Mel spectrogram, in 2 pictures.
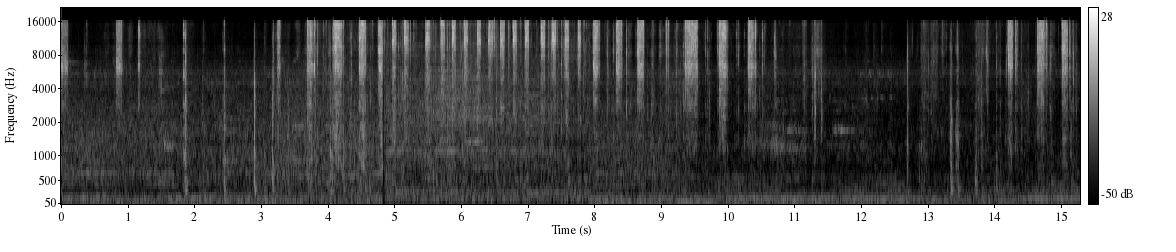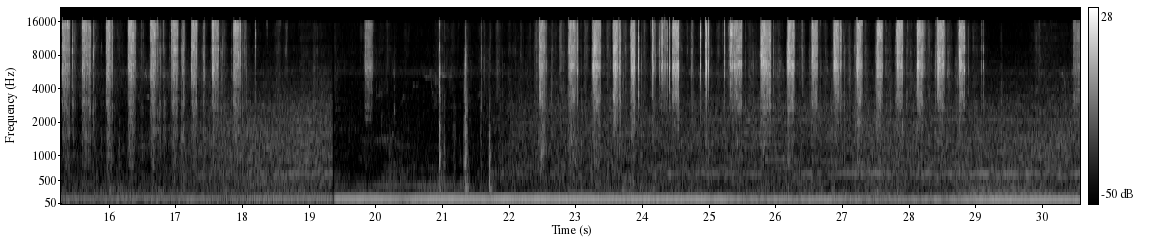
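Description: Ratchet wrench clicking in quick runs of strokes with short pauses between, loosening the worm-drive hose clamps on an intercooler charge pipe.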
